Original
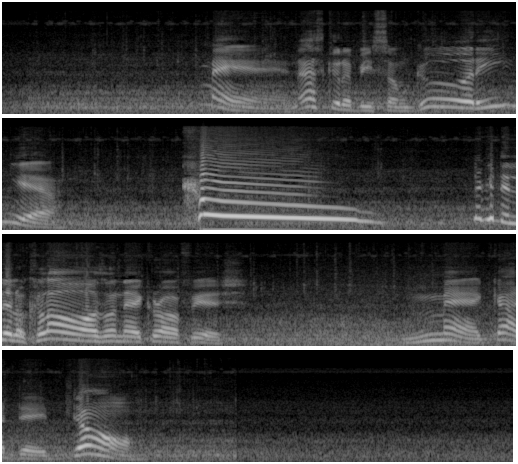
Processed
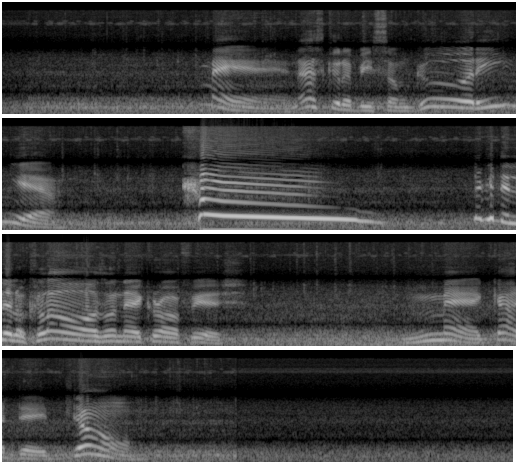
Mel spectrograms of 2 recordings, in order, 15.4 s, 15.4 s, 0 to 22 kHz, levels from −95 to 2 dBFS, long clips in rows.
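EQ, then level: high shelf 3500 Hz +6.5 dB; high shelf 8900 Hz +4.5 dB; fixed phaser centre 1900 Hz, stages 4; +3.5 dB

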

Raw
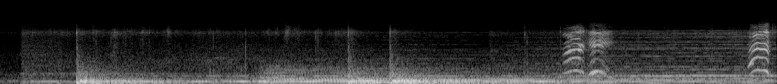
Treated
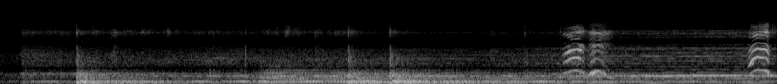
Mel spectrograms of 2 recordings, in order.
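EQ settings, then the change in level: HPF 160 Hz 6 dB/oct; notch 590 Hz, Q 12; fixed phaser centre 760 Hz, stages 6; 0.0 dB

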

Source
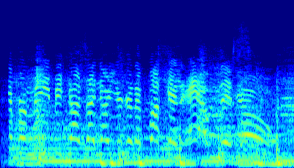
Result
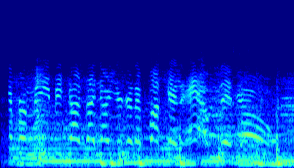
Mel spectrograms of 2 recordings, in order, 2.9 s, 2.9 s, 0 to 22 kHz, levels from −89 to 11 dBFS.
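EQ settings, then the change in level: high shelf 2300 Hz -10 dB; -6.5 dB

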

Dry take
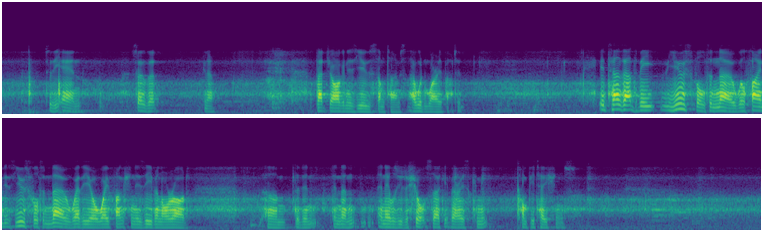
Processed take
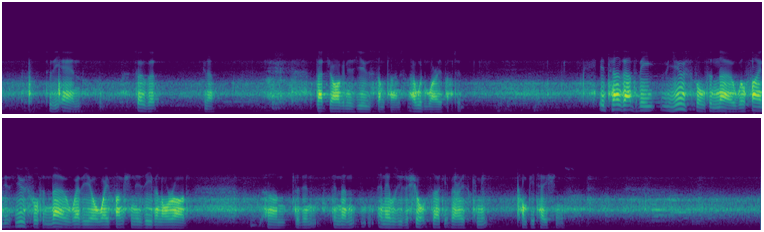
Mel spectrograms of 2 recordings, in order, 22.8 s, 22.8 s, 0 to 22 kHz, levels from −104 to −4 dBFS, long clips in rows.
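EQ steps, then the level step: ladder band-pass 920 Hz, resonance 35%; air absorption 270 m; +7.0 dB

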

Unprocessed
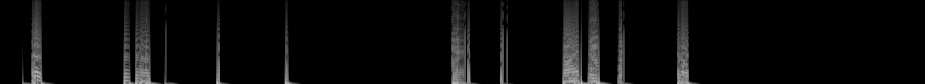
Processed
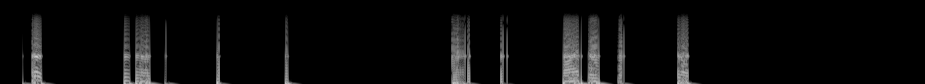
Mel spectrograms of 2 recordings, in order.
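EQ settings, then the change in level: steep low-pass 8800 Hz 36 dB/oct; bell 1400 Hz +13.5 dB 0.24 oct; +2.5 dB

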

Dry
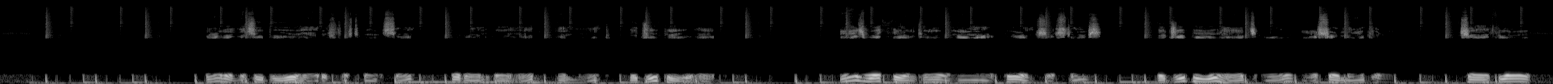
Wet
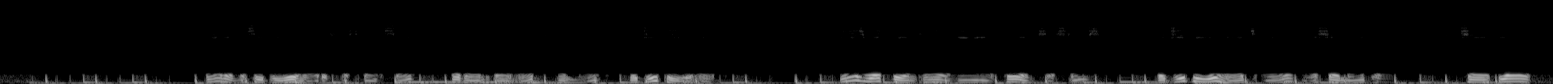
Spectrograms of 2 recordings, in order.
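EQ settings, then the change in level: running mean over 60 samples; 0.0 dB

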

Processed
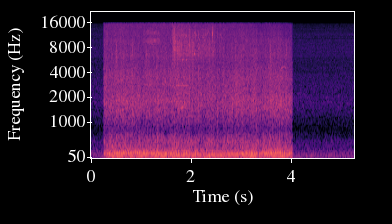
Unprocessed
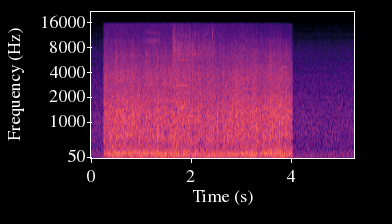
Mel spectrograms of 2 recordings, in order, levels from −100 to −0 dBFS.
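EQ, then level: EQ curve 110 Hz 0 dB, 470 Hz -8 dB, 800 Hz -26 dB, 1700 Hz -7 dB, 4800 Hz -5 dB, 12000 Hz +9 dB; -1.5 dB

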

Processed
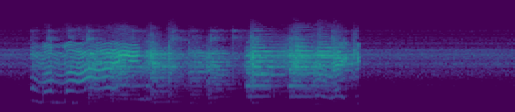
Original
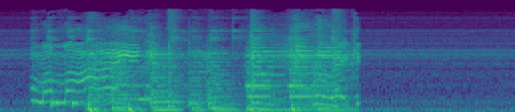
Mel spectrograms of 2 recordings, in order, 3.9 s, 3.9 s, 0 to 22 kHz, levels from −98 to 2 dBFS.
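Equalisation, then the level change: ladder band-pass 2200 Hz, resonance 50%; air absorption 80 m; differentiator; +7.5 dB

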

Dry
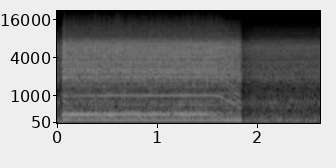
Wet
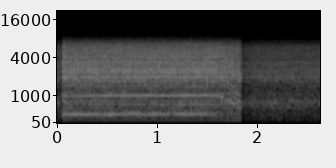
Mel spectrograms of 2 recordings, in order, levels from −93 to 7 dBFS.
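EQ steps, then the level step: BPF 590–6200 Hz; air absorption 130 m; 0.0 dB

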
